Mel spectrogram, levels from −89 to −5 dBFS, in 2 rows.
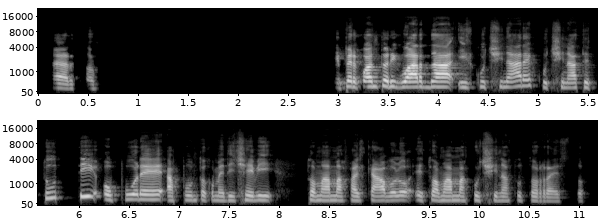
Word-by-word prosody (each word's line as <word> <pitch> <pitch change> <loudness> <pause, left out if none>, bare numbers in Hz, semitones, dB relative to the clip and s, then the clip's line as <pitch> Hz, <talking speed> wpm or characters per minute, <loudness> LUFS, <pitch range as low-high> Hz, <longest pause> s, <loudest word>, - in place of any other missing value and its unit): Erto. 165 -2 -3 2.4
E - - -11
per 230 -3 +3
quanto 230 +2 +4
riguarda 220 -1 +7
il 200 -2 -8
cucinare, 230 +4 -2
cucinate 195 -3 -5
tutti 265 +5 -3
oppure, 195 0 0
appunto 170 +1 -5
come 165 -1 -8
dicevi, 170 +1 -5 0.3
tua 180 - -3
mamma 165 0 -1
fa 165 - -5
il 155 -1 -4
cavolo 165 +1 -2
e 170 -3 -10
tua 165 0 -3
mamma 165 0 -2
cucina 160 -2 -8
tutto 160 0 -14
il 150 - -7
resto? 140 0 -12
180 Hz, 135 wpm, -27 LUFS, 165-215 Hz, 2.4 s, riguarda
